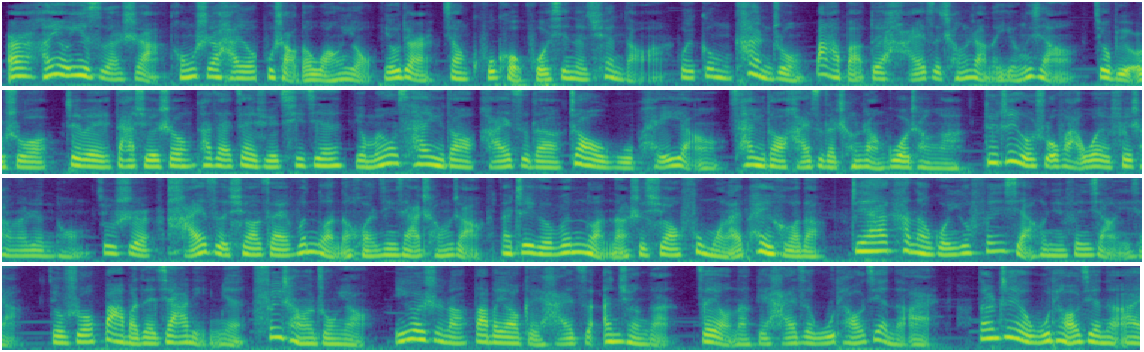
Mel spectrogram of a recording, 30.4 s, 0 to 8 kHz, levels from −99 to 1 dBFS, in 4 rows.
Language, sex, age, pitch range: Chinese, female, 20-39, 165-215 Hz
